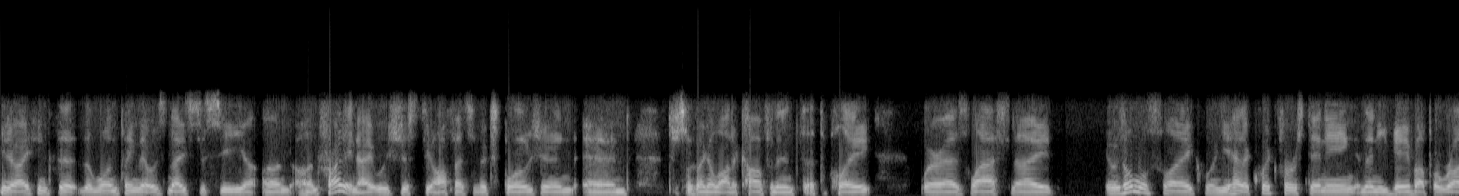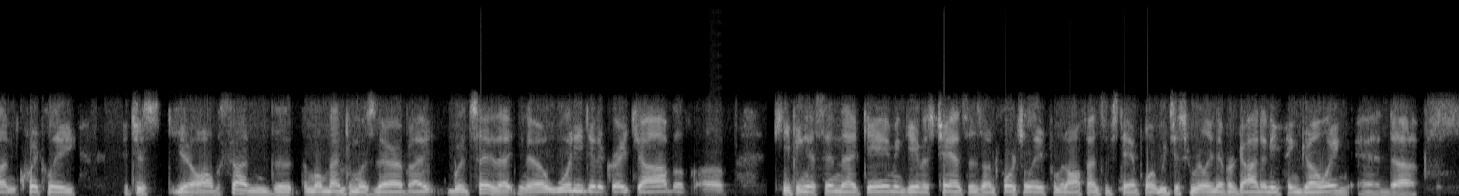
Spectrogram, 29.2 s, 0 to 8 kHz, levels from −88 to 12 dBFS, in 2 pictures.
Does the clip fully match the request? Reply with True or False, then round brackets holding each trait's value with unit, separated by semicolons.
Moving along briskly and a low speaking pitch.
True (215 wpm; 105 Hz)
